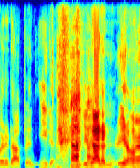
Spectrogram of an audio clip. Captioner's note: laughs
